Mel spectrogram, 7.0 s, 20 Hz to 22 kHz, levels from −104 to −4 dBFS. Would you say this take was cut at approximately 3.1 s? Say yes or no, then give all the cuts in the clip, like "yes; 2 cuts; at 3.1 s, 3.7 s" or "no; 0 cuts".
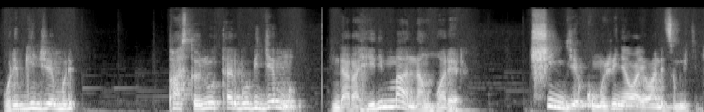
yes; 1 cut; at 3.1 s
